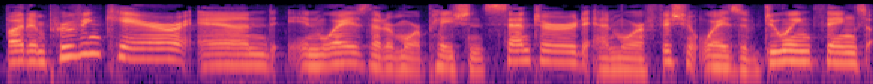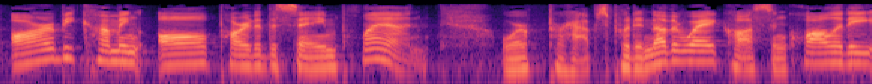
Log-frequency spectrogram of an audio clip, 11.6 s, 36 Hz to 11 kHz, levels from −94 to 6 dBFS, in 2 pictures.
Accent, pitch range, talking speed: American, 115-160 Hz, 170 wpm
